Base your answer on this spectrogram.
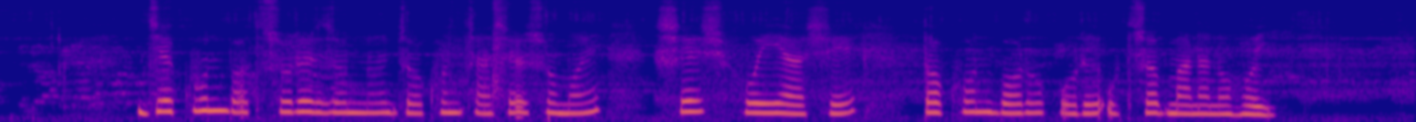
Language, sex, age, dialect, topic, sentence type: Bengali, female, 25-30, Rajbangshi, agriculture, statement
